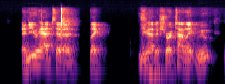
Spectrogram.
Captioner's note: snaps fingers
